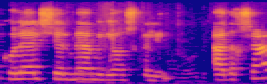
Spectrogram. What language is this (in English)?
Hebrew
